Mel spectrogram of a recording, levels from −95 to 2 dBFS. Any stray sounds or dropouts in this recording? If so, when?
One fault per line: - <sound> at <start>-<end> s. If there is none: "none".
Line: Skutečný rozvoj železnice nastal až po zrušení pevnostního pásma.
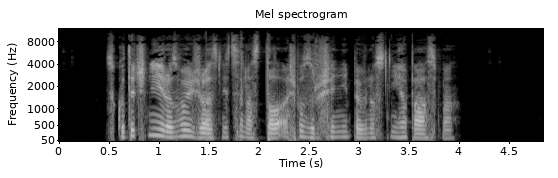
none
